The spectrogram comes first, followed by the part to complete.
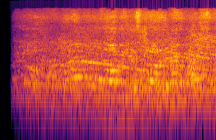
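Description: Many people talking at once: audience chatter, with no single voice standing out.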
